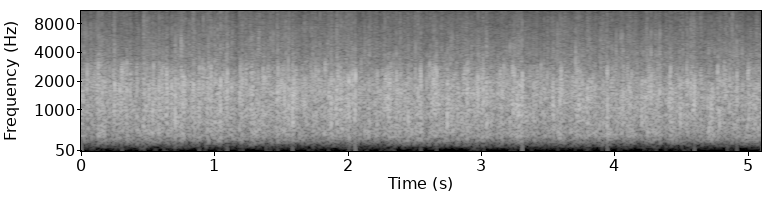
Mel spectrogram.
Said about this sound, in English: All right, sit down. Yeah, okay. Nobody claps for me at home. So, and to have a standing ovation, of course, you were coerced by your pastor to stand and do that.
